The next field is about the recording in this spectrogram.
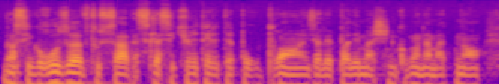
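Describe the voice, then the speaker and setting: A man with a fairly low, very mellow and relaxed voice talks to a handheld recorder. He rambles in a colloquial, hesitant way, like a vlogger telling stories to his followers, often letting sentences trail off into little tags. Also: very fast. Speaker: vlogger, former tunnel worker. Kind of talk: casual rambling storytelling to camera. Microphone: handheld at arm's length.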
